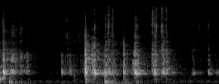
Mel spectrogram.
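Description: A quick run of small plastic clicks and knocks as a soldering iron is pushed into its plastic holder stand on a Parkside soldering station. The taps come in a cluster about half a second in and last about a second.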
